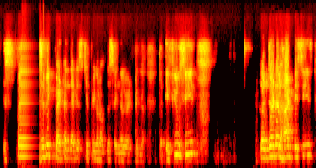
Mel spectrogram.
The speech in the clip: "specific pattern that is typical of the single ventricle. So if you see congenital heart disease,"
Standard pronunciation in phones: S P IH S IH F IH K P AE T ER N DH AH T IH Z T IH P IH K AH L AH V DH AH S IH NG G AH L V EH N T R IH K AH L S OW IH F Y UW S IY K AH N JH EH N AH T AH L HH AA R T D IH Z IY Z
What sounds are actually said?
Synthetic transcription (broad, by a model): S P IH S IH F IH K P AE T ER N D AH T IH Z T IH P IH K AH L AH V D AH S IH NG G AH L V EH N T IH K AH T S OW IH F Y UW S IY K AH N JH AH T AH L HH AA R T D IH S IY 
